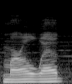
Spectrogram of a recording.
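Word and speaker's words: Merlwyb: How would one pronounce her name? Merle Web. Yeah, it's like Merl Web. It's actually not that complicated.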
